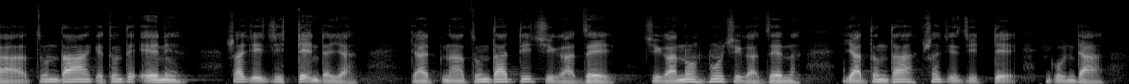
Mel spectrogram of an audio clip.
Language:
San Felipe Otlaltepec Popoloca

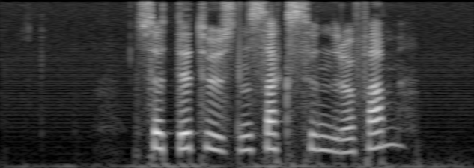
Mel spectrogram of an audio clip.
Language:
Norwegian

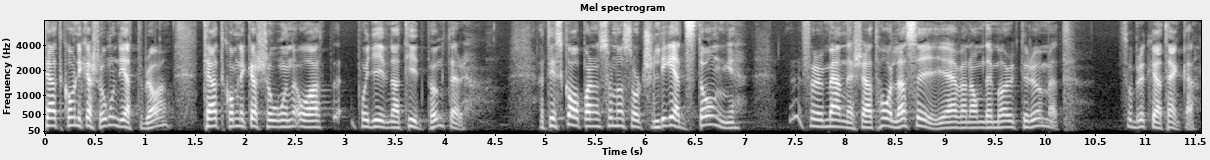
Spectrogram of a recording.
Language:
Swedish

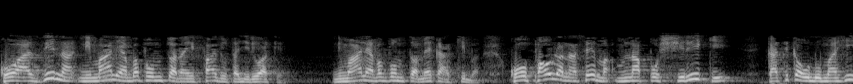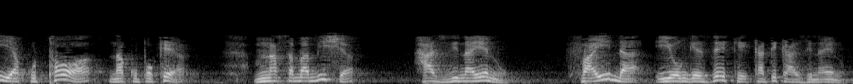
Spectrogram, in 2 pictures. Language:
Swahili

